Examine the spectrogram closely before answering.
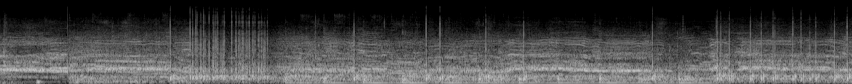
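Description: A group of young men chant and cheer outdoors.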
